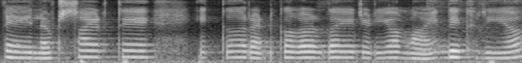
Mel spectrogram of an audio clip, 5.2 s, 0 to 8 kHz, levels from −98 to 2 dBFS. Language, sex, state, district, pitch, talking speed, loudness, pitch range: Punjabi, female, Punjab, Kapurthala, 275 Hz, 160 wpm, -19 LUFS, 255-290 Hz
